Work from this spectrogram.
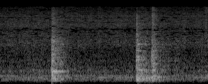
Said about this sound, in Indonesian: Kita tumis dulu sosisnya ya.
